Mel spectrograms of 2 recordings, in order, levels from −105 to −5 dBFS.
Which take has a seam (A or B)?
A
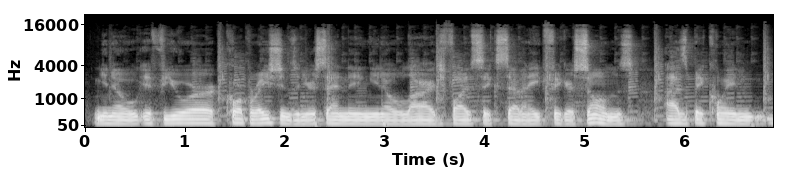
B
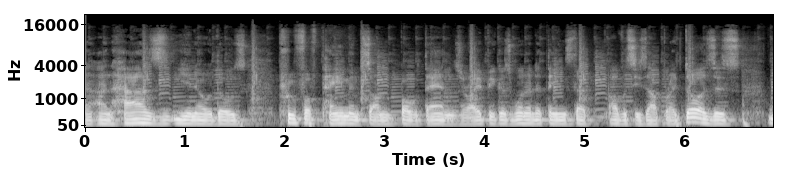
A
